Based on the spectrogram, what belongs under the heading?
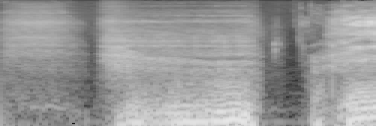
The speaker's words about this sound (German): Ich könnte schwören, das Knurren wäre echt.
